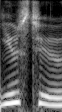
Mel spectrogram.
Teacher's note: the D just kind of gets silenced, and the same thing happens with supposed to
